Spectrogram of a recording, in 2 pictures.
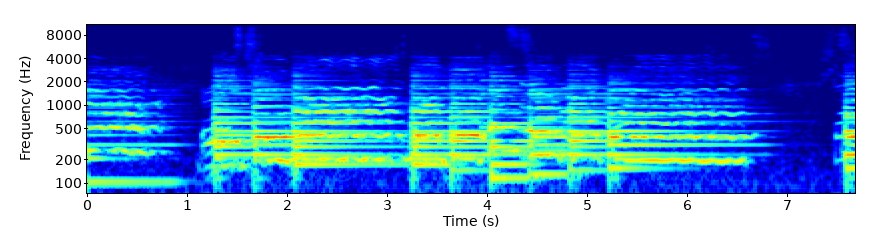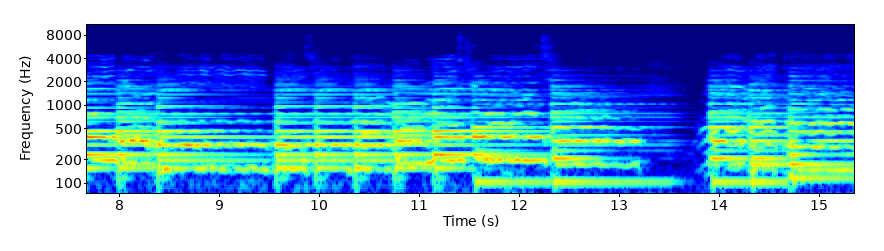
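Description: A small mixed choir of men's and women's voices, recorded separately and mixed together, singing a slow hymn with piano accompaniment. The singing comes in phrases with short breaths between them, about a second in, about seven seconds in and near the end.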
